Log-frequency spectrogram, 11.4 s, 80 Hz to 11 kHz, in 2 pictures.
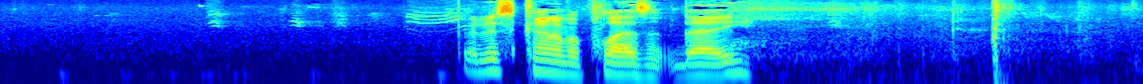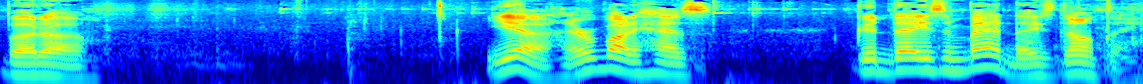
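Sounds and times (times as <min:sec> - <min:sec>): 
faint bird chirps outdoors: 0:00.0 - 0:02.4
speech: 0:02.3 - 0:03.9, 0:05.8 - 0:06.3, 0:08.2 - 0:09.3, 0:10.0 - 0:11.4
light rustling: 0:03.0 - 0:10.1.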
